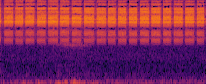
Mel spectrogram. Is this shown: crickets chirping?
yes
